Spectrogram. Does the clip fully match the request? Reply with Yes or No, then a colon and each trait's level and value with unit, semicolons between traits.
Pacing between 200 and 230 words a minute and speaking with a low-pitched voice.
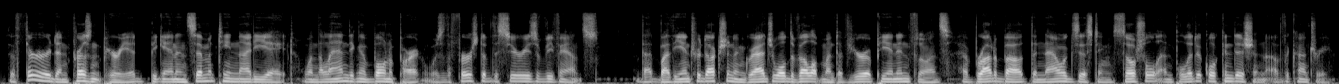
Yes: fast, 205 wpm; low, 125 Hz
